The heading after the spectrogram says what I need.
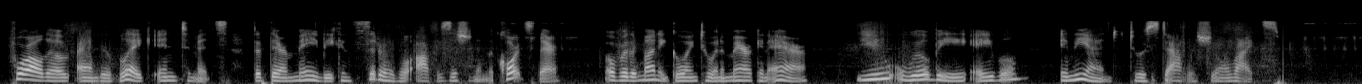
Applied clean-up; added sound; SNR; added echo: neural separator model SepFormer DNS4.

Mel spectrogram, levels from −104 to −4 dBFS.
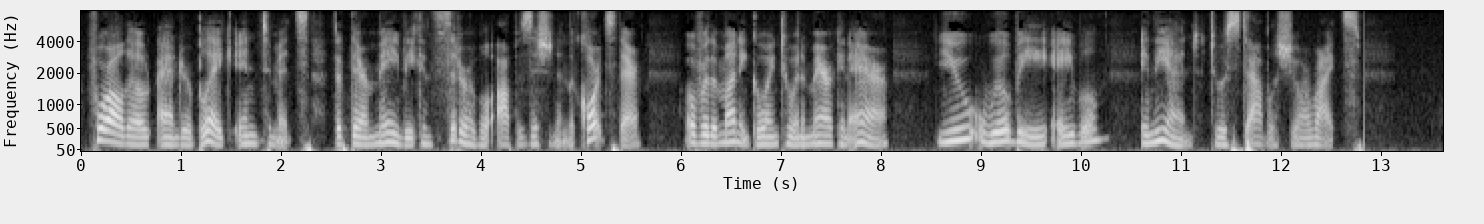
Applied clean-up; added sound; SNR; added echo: none; none; none; none.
